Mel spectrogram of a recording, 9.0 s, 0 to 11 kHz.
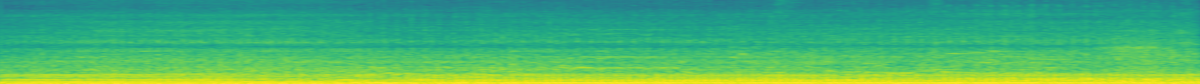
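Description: BMW R 1250 GS adventure motorcycle engine running steadily during a ride, a loud, dense low rumble with wind noise that holds constant throughout.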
